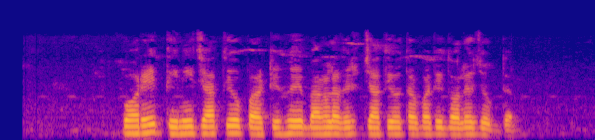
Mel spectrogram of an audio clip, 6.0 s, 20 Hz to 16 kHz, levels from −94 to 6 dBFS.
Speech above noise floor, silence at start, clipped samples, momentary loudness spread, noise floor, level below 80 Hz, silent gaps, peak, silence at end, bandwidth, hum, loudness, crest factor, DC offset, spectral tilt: 40 dB; 1.25 s; under 0.1%; 6 LU; -57 dBFS; -60 dBFS; none; -2 dBFS; 0.8 s; 7.4 kHz; none; -18 LUFS; 16 dB; under 0.1%; -8.5 dB/octave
